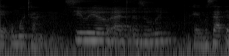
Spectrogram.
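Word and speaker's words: Cielo Azul: the Celia how do you say it again Celio at auli say it one more time Celio at auli okay was that the name of the apartment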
